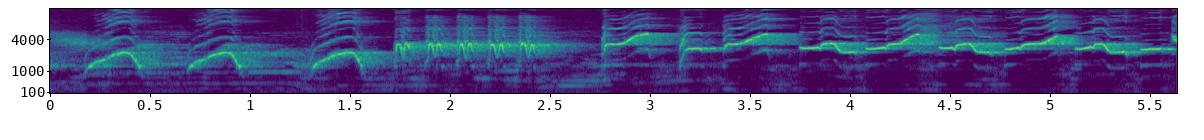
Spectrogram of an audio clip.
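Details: Loud song of a wambi, an Indonesian songbird, starting with sharp upslurred whistles, then a buzzy trilled stretch, then a string of bright, steady whistled notes with little dips, given in quick bursts.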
